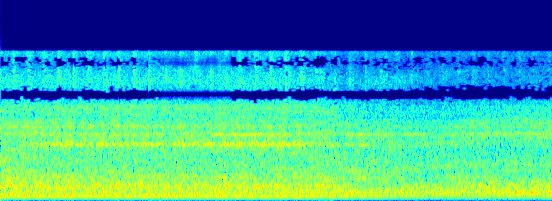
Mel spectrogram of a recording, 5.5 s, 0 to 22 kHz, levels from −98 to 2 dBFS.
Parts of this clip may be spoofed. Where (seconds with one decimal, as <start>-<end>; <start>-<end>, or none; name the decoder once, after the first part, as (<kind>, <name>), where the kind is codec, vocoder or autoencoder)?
1.6-2.3 (autoencoder, DAC-VAE)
